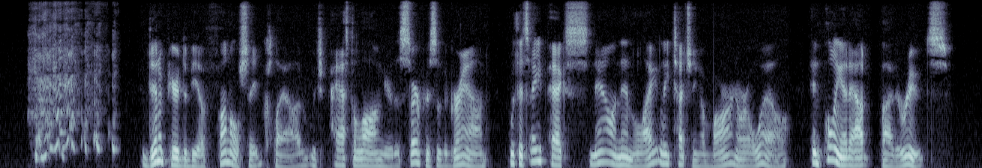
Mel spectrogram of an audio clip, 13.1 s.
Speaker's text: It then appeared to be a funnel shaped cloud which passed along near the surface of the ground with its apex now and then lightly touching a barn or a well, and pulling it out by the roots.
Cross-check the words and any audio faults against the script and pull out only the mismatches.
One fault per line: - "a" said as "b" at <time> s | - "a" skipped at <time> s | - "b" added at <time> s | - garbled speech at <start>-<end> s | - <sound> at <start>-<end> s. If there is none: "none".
- laugh at 0.4-1.6 s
